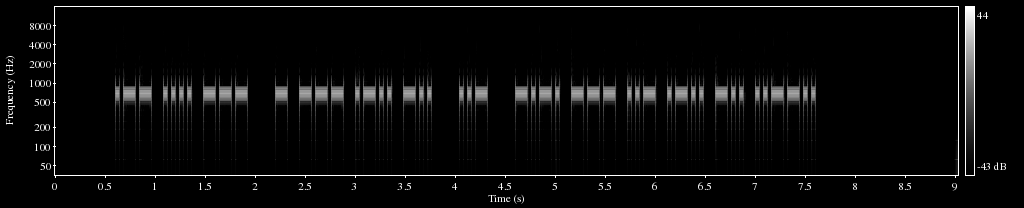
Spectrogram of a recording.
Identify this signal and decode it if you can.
Morse code, heard as a keyed tone, about 30 wpm, 700 Hz. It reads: WHO TOLD U COULD?
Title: Sentences from Top 400 Words and Abbreviations 30wpm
